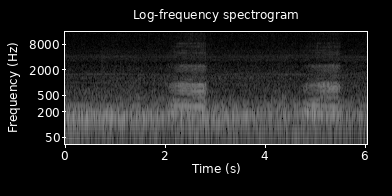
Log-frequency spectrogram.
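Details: Sleeping female shih tzu dog: two slow, rattling breath sounds about six seconds apart over steady room noise; snoring.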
